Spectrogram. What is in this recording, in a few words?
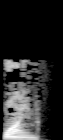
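"wine", British English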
